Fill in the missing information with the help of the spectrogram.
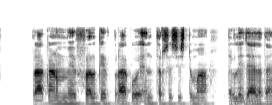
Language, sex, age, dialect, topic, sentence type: Hindi, male, 18-24, Marwari Dhudhari, agriculture, statement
